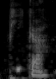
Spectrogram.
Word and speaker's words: pika: The word pika is from the Tungus language where it's pronounced pika, as in Pikachu.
